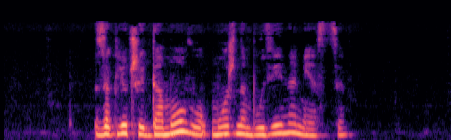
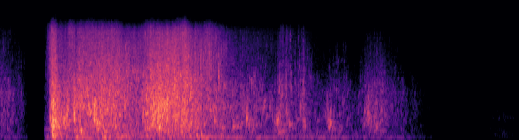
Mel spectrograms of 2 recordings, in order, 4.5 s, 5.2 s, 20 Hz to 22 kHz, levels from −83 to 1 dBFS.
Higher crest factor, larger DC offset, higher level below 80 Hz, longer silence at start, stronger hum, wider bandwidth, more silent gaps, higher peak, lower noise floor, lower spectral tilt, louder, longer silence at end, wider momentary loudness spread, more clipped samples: second, 16 dB vs 22 dB; neither; about the same, -60 dBFS vs -60 dBFS; first, 0.95 s vs 0 s; neither; second, 11.5 kHz vs 13.5 kHz; second, none vs 0.28-0.42 s; about the same, -2 dBFS vs -4 dBFS; first, -65 dBFS vs -55 dBFS; first, -6 dB/octave vs -3 dB/octave; first, -16 LUFS vs -21 LUFS; second, 1.05 s vs 1.3 s; second, 15 LU vs 24 LU; neither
